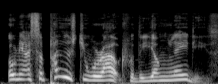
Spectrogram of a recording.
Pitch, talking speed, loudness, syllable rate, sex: 185 Hz, 275 wpm, -16 LUFS, 7.5 syllables/s, male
